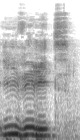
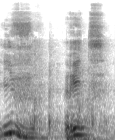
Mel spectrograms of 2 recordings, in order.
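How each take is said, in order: First: Ivérit in three syllables, with a full "é" after the v; avec E prononcé. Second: Ivrit drawn out as "iiv-rit", no vowel after the v; E muet. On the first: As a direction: sound the middle vowel in Ivérit: i-vé-rit. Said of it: "si je lisais avec E". (Ivérit avec un « é » bien prononcé après le v) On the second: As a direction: split Ivrit slowly after the v, leaving the E silent. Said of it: "je fais un E muet". (Ivrit lentement, « iv-rit », sans voyelle après le v) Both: Shown as a demonstration.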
